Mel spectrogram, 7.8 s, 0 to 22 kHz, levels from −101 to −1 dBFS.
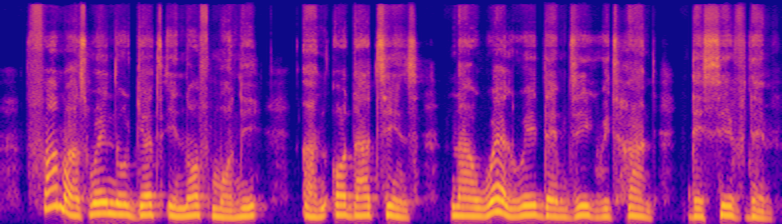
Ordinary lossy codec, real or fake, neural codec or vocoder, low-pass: none; fake; autoencoder, 48 kHz, 128 numbers a frame, DAC-VAE, trained on Japanese speech; none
